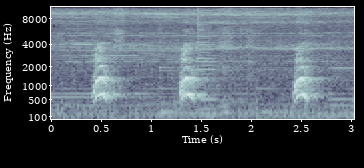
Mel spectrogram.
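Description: A dog barks three times at an even pace, each bark short and sharp, rising out of a low steady background hum.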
